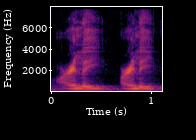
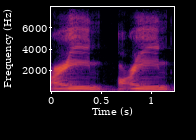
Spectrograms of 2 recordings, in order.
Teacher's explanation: اور عین جو ہے یہ حلق سے نکلتا ہے. دیکھیں آپ دیکھ سکتے ہیں میں کیسے نکال رہا ہوں.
